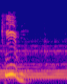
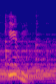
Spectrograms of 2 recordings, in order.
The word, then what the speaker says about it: Kiwi: Here comes kiwi, which is pronounced the same as in English. Their kiwi.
